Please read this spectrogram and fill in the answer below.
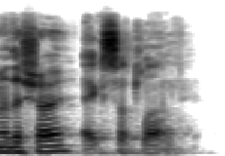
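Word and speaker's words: Exatlon: Exatlan. How? Exatlan.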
